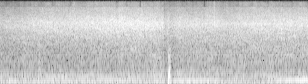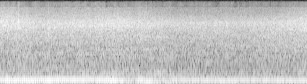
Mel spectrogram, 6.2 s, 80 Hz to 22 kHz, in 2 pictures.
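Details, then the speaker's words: GAL SEN14 bus diesel on route 386 idling: the air compressor runs louder until the computer-controlled valve releases excess air with a sharp psst, then the hum quietens; the valve closes when air runs low and the cycle repeats, which is normal. "The valve was released there, and then when the computer realizes that there's too little air, the valve will close up again, and then you'll hear the compressor louder, and then the same cycle continues."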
